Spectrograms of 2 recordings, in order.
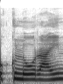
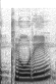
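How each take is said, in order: First: क्लोराइन ending in "rain" with a long i diphthong; wrong "-ine" pronunciation. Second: क्लोरीन ending in a long "reen"; correct "-een" pronunciation. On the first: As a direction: misread it as "klo-rain", क्लोराइन. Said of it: "क्लोराइन नहीं पढ़ेंगे". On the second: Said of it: "नहीं पढ़ेंगे, क्लोरीन". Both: Shown as a demonstration.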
